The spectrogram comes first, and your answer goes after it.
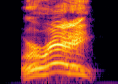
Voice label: world farmhouse npc, voice, biker; Left 4 Dead 2; survivor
